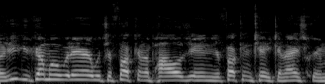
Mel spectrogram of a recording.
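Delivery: ordinary talk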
